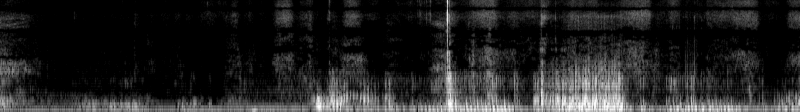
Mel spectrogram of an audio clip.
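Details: Domestic cat purring contentedly: quiet at first, then a low, grainy rumble rising in waves from about three seconds, peaking near six seconds, with a sharp click midway.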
